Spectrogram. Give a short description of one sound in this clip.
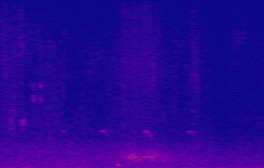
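A fishing rod swishes through the air as the line is cast.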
